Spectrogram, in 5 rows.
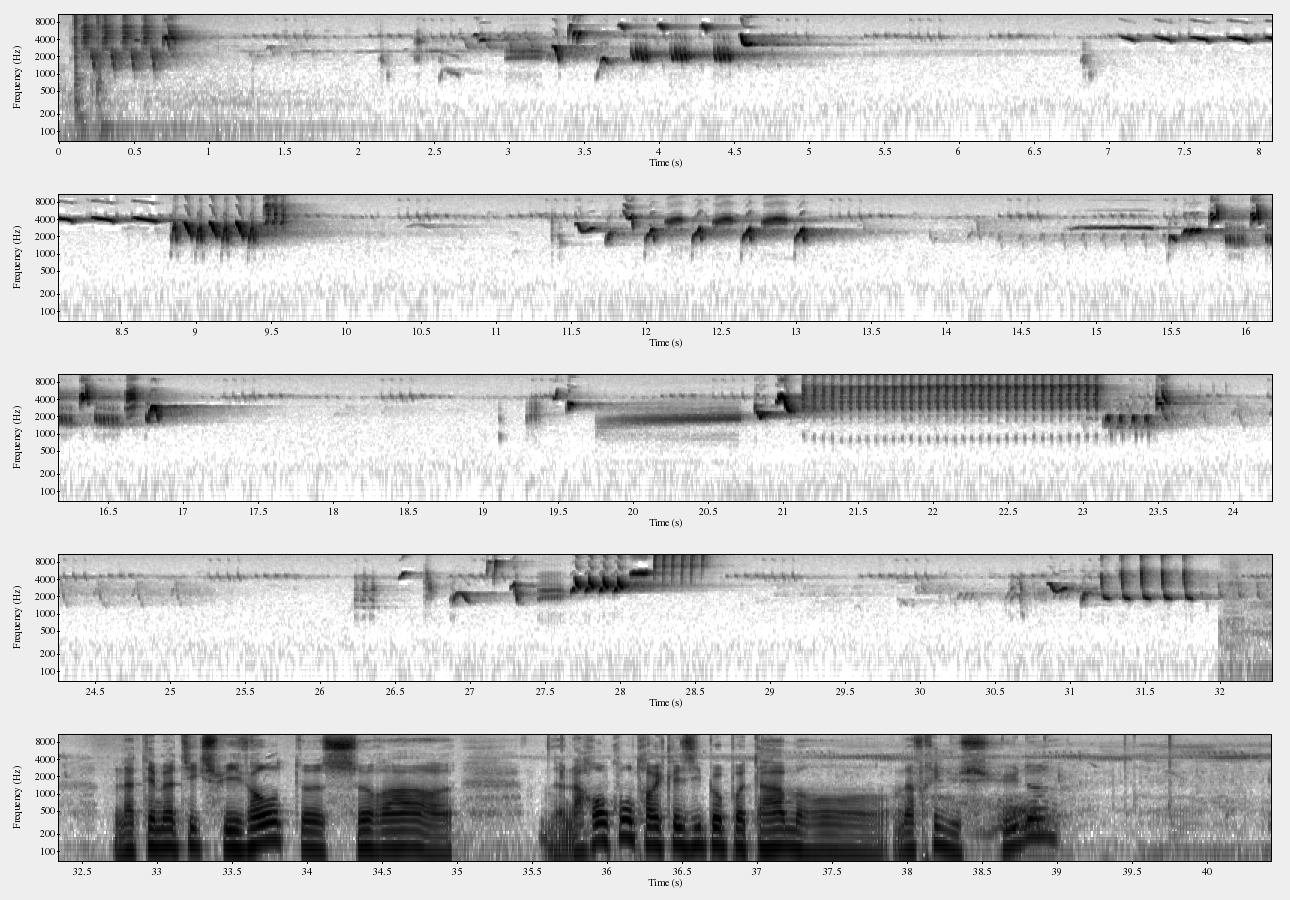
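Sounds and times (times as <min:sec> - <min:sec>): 
common nightingale singing: 0:00.0 - 0:05.4, 0:06.8 - 0:17.6, 0:19.2 - 0:25.5, 0:26.2 - 0:40.4
speech: 0:32.7 - 0:39.1.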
